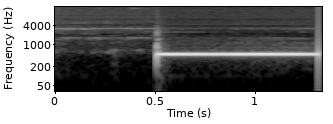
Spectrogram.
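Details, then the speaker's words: Opel Astra H CD70 radio swapped in, display married via security code: single steady mid-pitched beep because the radio is still uncoded in delivery state; theft protection active only for the display so far. "We only hear that beeping, which means that the radio is still in delivery state."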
